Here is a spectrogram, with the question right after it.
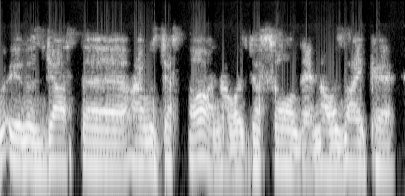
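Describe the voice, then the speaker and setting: A man's medium-pitched voice with an Italian accent, moderate pace and fairly even intonation. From Italy. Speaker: IT professional and online course student. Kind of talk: interview testimony. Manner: hesitant, many fillers.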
